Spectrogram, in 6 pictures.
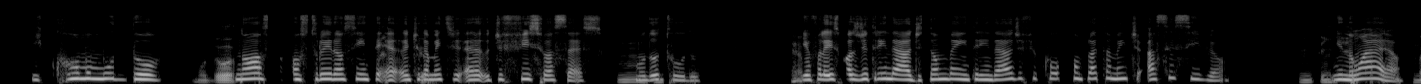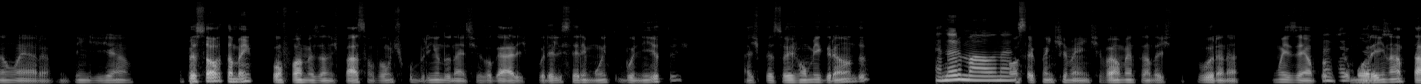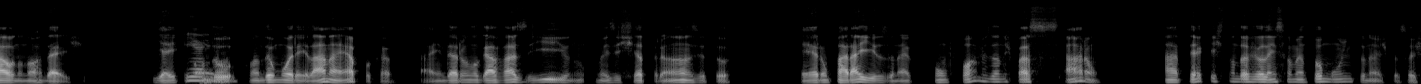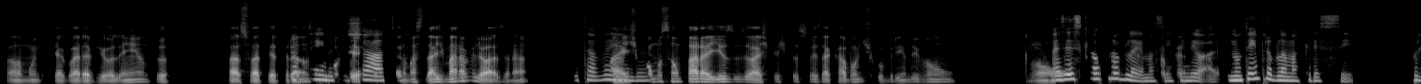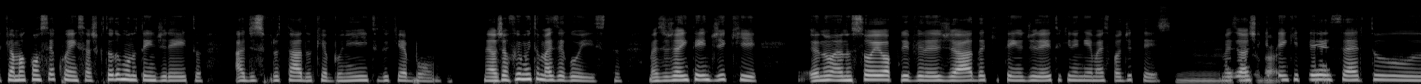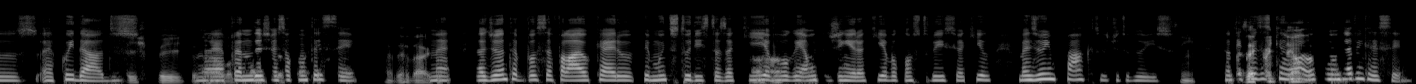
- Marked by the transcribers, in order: unintelligible speech; tapping
- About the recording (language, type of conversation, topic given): Portuguese, podcast, Me conta uma experiência na natureza que mudou sua visão do mundo?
